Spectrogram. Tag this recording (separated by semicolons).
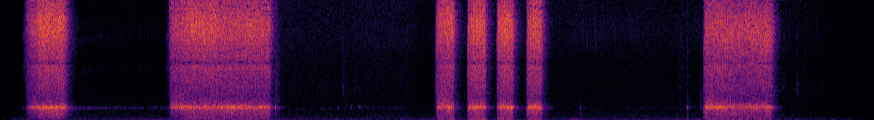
aerosol; burst; short; spray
